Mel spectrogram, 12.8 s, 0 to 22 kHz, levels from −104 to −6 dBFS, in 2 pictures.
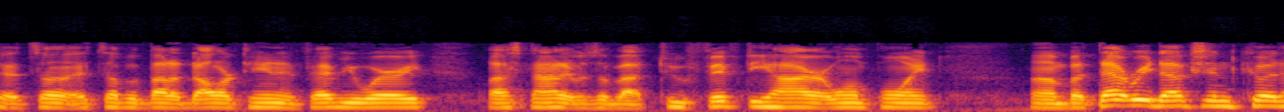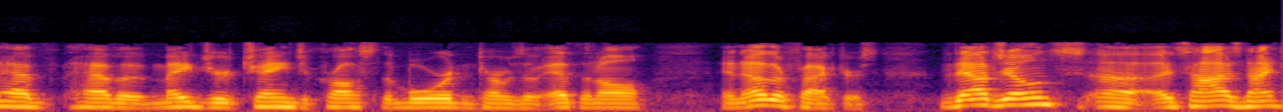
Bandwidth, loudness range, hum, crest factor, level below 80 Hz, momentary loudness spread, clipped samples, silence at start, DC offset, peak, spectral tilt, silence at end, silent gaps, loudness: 5.6 kHz; 2 LU; none; 16 dB; -58 dBFS; 7 LU; under 0.1%; 0 s; under 0.1%; -6 dBFS; -10.5 dB/octave; 0 s; none; -21 LUFS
